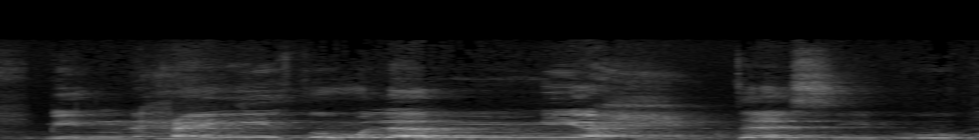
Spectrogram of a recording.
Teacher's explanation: Huruf ha-nya hamas, nafas alirkan dan rokhawah, bunyi hurufnya jalan.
